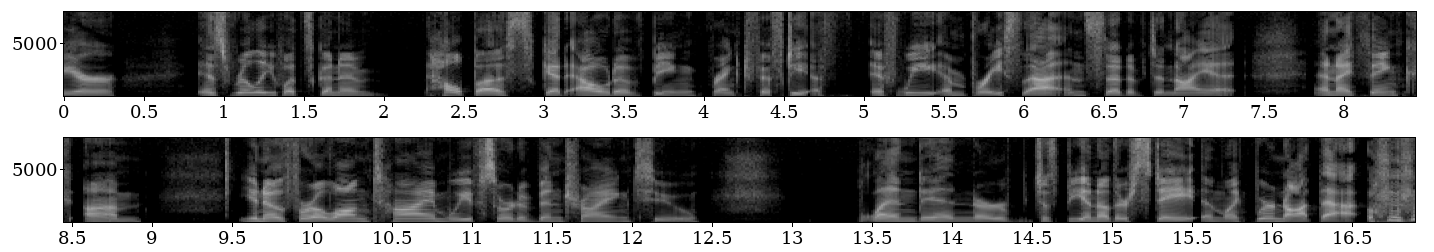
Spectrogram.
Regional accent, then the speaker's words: Española, New Mexico, United States; when I was growing up in Española, the definition of success was leaving, at least, you know, to Albuquerque.

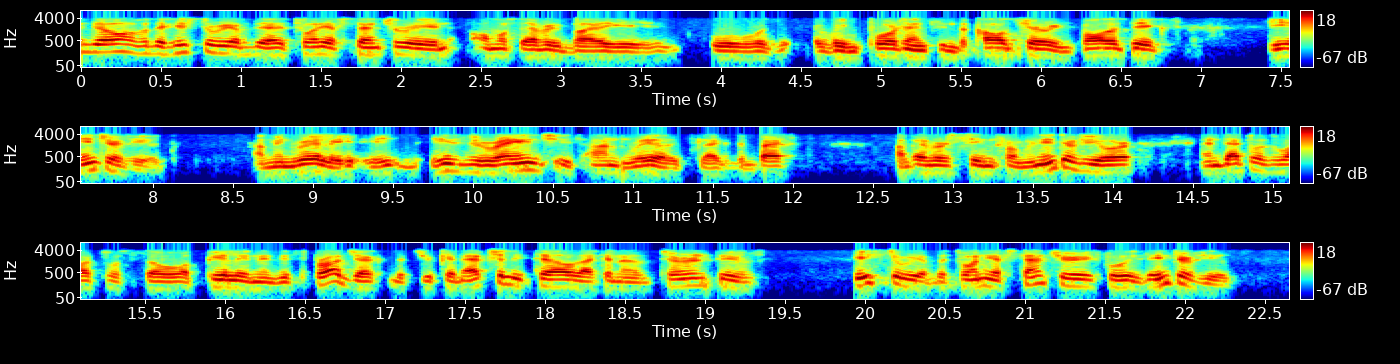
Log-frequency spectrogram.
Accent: Israel; moved away; when I was growing up in Israel.

